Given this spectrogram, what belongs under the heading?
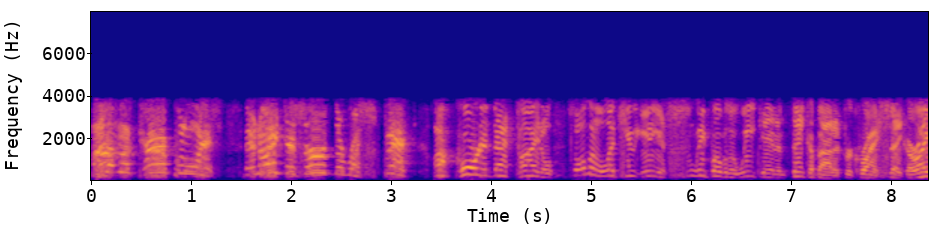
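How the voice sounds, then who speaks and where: Loud and extremely high-pitched, a man with an American accent talks at a fairly quick pace with very wide pitch swings over noticeable background noise. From Texas. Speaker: talk radio host. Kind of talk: talk radio monologue. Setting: studio. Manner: animated.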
